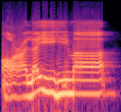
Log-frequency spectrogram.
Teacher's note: یہاں پہ یا لین ہے یا مدہ نہیں، یعنی اس کو لمبا نہیں کریں گے، شارٹ کٹ پڑھیں گے۔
